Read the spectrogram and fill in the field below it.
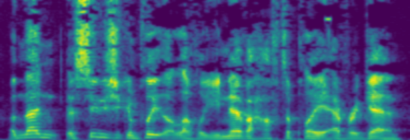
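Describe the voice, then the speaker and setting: A man with a husky, sharp-toned, medium-pitched voice talks very fast with lively intonation. Co-hosting a casual games podcast, he chats enthusiastically, full of fillers and the occasional swear word.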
